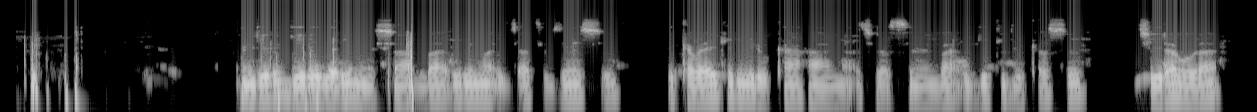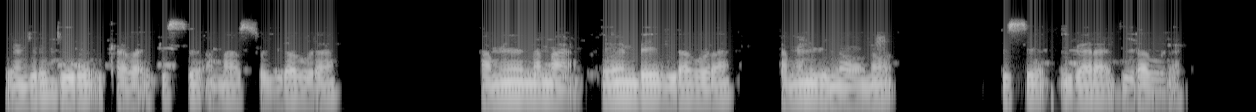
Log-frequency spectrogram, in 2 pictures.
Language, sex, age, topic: Rundi, male, 25-35, agriculture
